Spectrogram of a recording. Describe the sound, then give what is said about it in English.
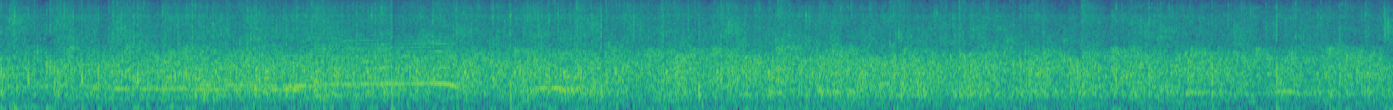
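Audience applause at a live readers event with John Surtees at the Bluebird in Chelsea: loud, continuous clapping from a crowd, sustained at a steady level for the whole stretch with no pause. “Ladies and gentlemen, welcome to the Bluebird in Chelsea. We're here for a very special readers event with John Surtees. Please put your hands together.”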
